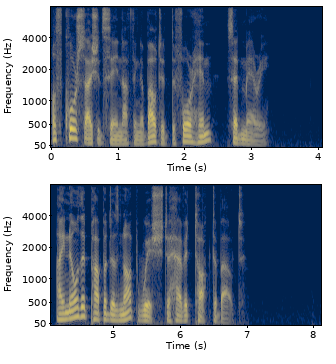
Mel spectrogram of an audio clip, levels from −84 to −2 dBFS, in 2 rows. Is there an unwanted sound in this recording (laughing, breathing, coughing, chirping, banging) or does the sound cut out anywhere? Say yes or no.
no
